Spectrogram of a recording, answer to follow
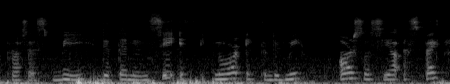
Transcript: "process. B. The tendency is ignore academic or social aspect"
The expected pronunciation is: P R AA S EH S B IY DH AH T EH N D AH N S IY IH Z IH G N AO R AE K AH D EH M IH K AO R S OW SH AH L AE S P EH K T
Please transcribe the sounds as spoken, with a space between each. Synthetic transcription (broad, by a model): P R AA S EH S B IY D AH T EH N D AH N S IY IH S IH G N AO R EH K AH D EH M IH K AO R S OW S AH L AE S P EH K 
